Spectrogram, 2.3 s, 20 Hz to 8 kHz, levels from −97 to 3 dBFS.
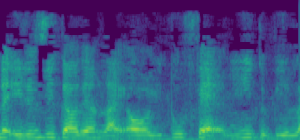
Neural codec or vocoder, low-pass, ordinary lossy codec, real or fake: codec, 16 kHz, 4.8 kbps, FACodec; 7.2 kHz; MP3, 32 kbps; fake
